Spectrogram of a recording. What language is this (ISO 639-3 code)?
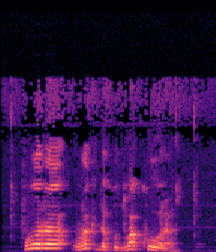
pus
